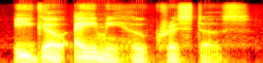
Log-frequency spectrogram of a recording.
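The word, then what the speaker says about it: ἐγώ εἰμι ὁ Χριστός: The key phrase here, I am the Christ, is pronounced, ego eimi ho Christos.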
